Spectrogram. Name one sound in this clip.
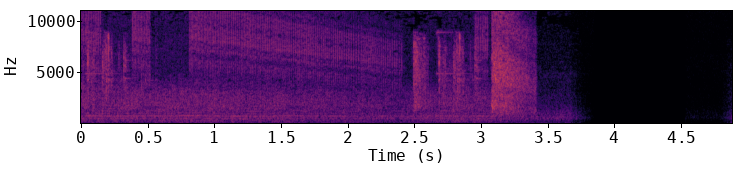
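A bicycle is pedaled along a street.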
